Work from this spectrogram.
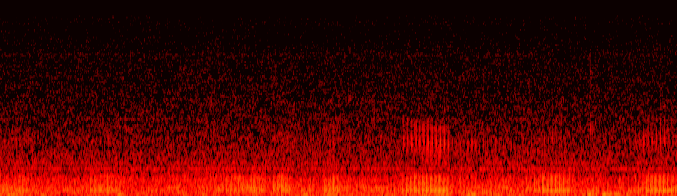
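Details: Affectionate tabby cat purring as it rubs against a person's knee; quiet continuous low purr rising and falling in gentle waves, with faint soft rubbing noises.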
